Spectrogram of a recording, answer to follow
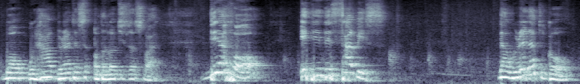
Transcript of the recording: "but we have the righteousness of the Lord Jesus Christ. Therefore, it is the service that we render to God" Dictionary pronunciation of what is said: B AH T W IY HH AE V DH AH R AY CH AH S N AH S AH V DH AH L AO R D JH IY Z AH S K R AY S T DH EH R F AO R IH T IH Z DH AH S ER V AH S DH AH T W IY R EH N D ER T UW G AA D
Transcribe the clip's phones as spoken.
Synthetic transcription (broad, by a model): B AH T W IY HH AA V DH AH R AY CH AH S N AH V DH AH L AO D JH IY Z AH S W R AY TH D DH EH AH F AO IH T IH Z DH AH S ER V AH S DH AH T W IY R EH D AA T UW G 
